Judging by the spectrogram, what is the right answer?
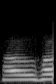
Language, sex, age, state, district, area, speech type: Odia, female, 30-45, Odisha, Sambalpur, rural, conversation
